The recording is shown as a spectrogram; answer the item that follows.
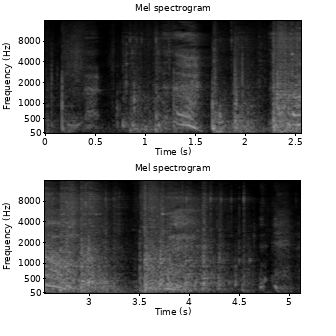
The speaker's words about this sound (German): Machen Sie schon auf! Oder wir brechen die Tür auf! Tür aufbrechen!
